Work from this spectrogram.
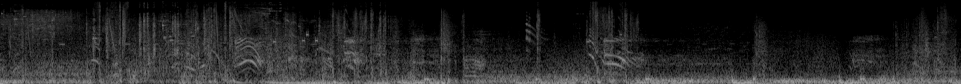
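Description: Sustained gunfire fills a dense Mass Effect 3 combat scene, rapid shots and blasts layered over a loud, continuous background of battle noise and mechanical whines with no pause across the stretch.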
